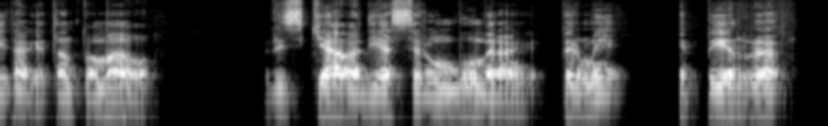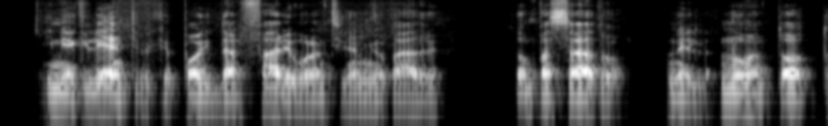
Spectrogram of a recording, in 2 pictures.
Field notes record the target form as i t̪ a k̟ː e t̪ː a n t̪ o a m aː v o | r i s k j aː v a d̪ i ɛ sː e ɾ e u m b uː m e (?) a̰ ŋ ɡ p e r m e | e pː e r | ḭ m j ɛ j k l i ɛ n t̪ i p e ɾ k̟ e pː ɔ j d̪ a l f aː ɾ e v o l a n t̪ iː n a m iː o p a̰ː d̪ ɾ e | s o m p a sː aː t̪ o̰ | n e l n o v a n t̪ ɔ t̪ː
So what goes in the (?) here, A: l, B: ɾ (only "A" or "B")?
B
